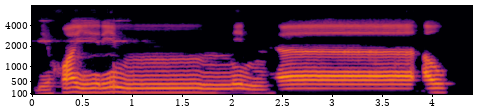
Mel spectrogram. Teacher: tanwin ketemu mim termasuk huruf idgham digunnah, maka diidghamkan, dimasukkan, kemudian digunnahkan. Bi khairin menjadi bi khairim, kemudian ditahan, digunnahkan bi khairim minha au.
